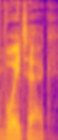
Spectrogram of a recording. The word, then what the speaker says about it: Wojtek: the Polish army in World War 2 named Wojtek it spelled Waja Tech in the rulebook says a bear can't be in the army but it's pronounced Wojtek it's a cool story there's like a lot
